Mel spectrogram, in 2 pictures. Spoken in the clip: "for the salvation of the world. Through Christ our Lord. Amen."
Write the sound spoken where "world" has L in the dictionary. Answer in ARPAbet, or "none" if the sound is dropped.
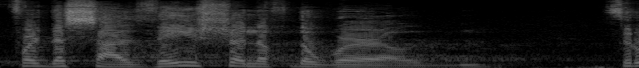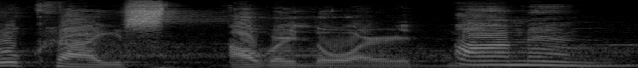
L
